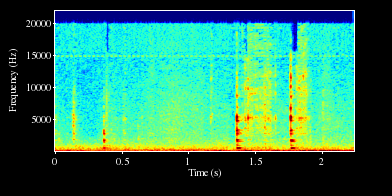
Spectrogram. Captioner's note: tapping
